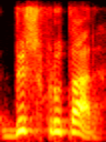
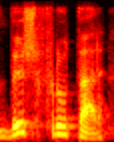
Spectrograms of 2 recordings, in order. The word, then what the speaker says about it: desfrutar: Desfrutar. So we start off with the standard D sound in Portuguese, a soft E, and the j, the sort of weird S that people seem to struggle with Portuguese as well.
